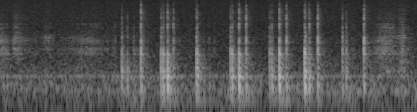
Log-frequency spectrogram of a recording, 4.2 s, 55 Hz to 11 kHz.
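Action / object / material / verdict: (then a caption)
scrape / varnished wooden tabletop / wood / none. Long fingernails scratch and tap a solid varnished wooden tabletop, starting with faint scraping strokes. These give way to a run of about 13 sharp, dry clicks and scrapes with a bright edge and almost no ring.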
